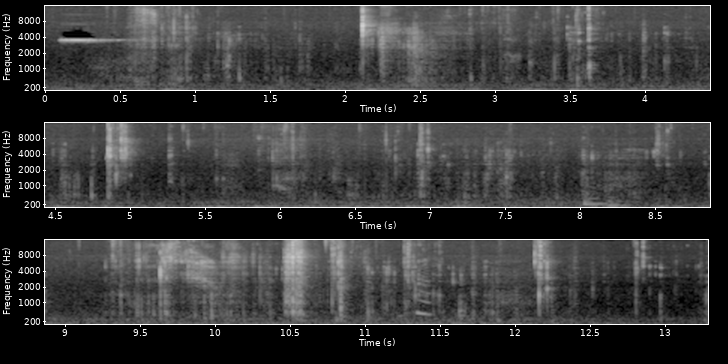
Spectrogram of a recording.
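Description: Close-miked chewing of baked lobster tail meat: wet mouth clicks and smacks, bites and swallows, repeating irregularly. A brief high beep sounds at the very start.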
